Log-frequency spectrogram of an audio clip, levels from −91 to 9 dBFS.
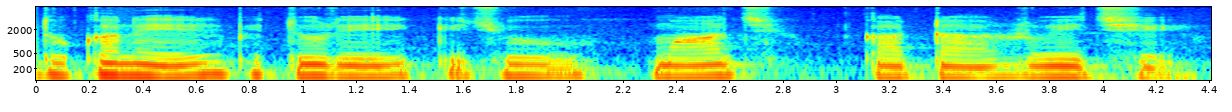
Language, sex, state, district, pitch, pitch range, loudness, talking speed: Bengali, male, West Bengal, Cooch Behar, 125 Hz, 120-140 Hz, -17 LUFS, 80 wpm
